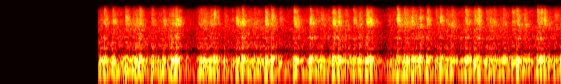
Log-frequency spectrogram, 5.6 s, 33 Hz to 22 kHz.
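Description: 1959 Jaguar race car's engine running at a steady idle, a loud low rumble with some rattle. It comes in abruptly about a second in.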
